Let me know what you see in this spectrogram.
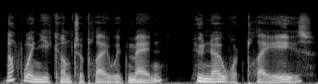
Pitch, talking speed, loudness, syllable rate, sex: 115 Hz, 245 wpm, -18 LUFS, 4.8 syllables/s, male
